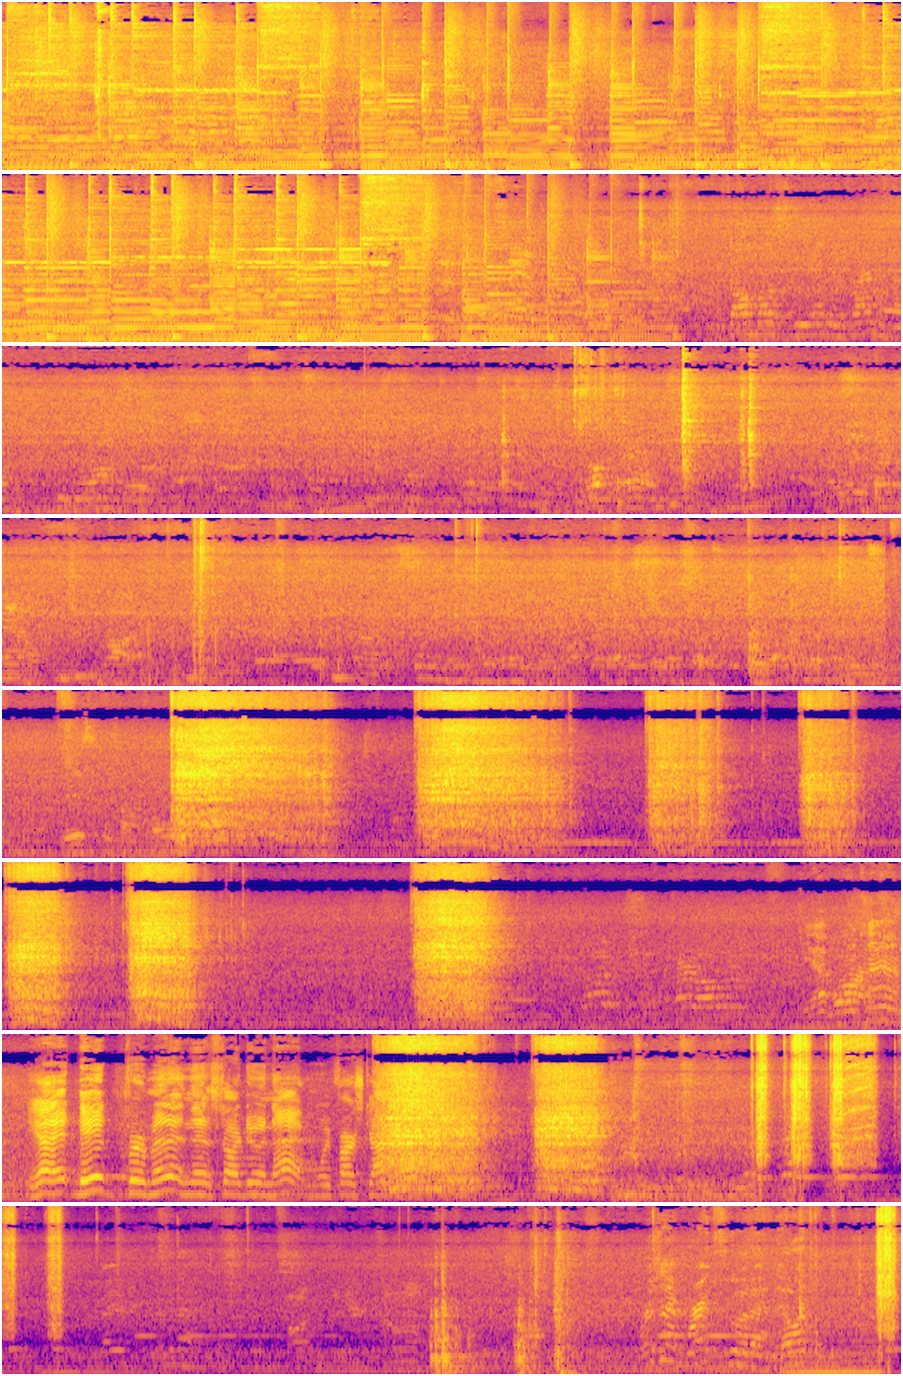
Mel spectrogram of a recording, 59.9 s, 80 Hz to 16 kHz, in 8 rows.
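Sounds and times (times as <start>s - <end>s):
background music: 0.0s - 13.3s, 44.2s - 56.8s
pressure washer spraying: 48.1s - 50.1s.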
